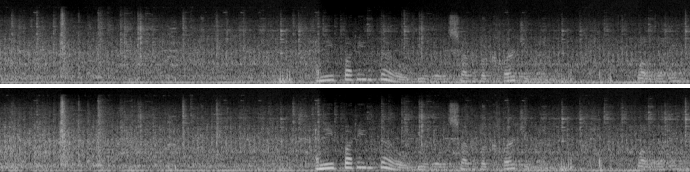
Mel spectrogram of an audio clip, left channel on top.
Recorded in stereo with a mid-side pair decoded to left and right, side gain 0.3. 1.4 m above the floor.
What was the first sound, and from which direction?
A woman speaking, 60° right.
